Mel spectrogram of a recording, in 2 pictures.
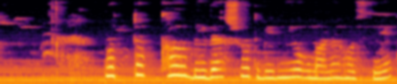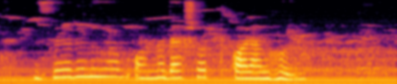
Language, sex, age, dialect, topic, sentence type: Bengali, female, 25-30, Rajbangshi, banking, statement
